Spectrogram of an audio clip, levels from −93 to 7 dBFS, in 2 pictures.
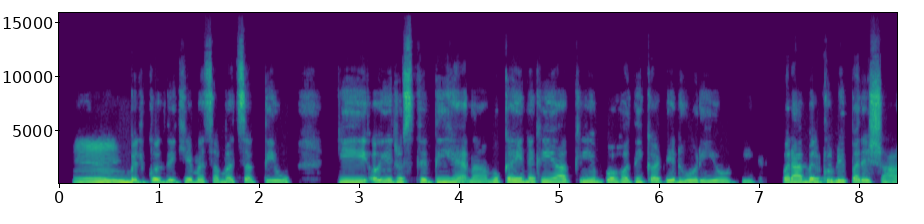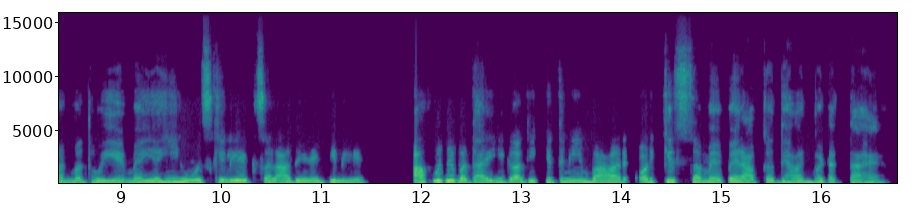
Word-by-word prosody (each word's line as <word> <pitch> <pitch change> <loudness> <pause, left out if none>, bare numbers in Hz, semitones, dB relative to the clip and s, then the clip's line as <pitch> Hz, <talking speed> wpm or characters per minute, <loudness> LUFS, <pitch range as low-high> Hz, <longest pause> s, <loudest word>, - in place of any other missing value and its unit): हम्म, 235 -5 +5
बिल्कुल 215 +2 +3
देखिए 205 +2 -1
मैं 225 +1 -2
समझ 215 -3 -3
सकती 205 -1 -3
हूँ 200 +3 -1 0.5
कि 225 -2 +2
अ, 185 - -1
ये 220 +2 +2
जो 255 +3 +1
स्थिति 245 -1 +1
है 205 -6 0
ना 185 -1 -4
वो 235 - +1
कहीं 245 -1 +5
न 260 - +1
कहीं 295 +2 -1
आपके 260 +1 -2
लिए 285 +1 +3
बहुत 195 +2 0
ही 240 - +1
कठिन 200 +2 +1
हो 195 -3 +2
रही 185 0 0
होगी। 175 +1 -4 0.3
पर 255 - +2
आप 275 -1 +3
बिल्कुल 255 +4 +3
भी 310 +2 +4
परेशान 195 -4 0
मत 205 -1 -6
होइए। 180 +1 -1
मैं 205 -1 -3
यँही 200 +4 +1
हूँ 215 -3 +3
इसके 210 +1 -4
लिए, 205 0 +3
एक 205 - -5
सलाह 180 -2 -2
देने 175 -2 -1
के 190 -1 0
लिए। 165 +2 -4 0.5
आप 265 +6 +1
मुझे 365 0 +6
बताइएगा 230 - -2
की 300 - 0
कितनी 280 +5 -3
बार 190 0 -2
और 230 +2 0
किस 295 -2 -1
समय 210 -4 -1
पर 240 -1 +2
आपका 210 +3 -4
ध्यान 195 -2 -2
भटकता 170 -2 -4
है? 155 +1 -8
210 Hz, 205 wpm, -23 LUFS, 190-240 Hz, 0.5 s, मुझे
